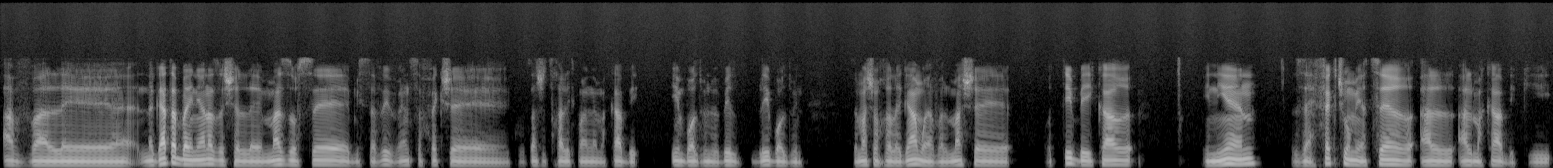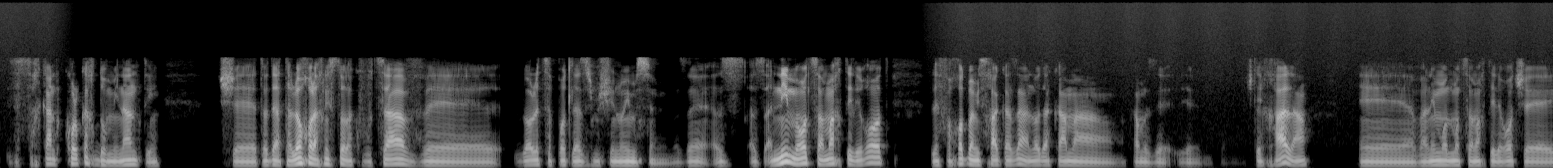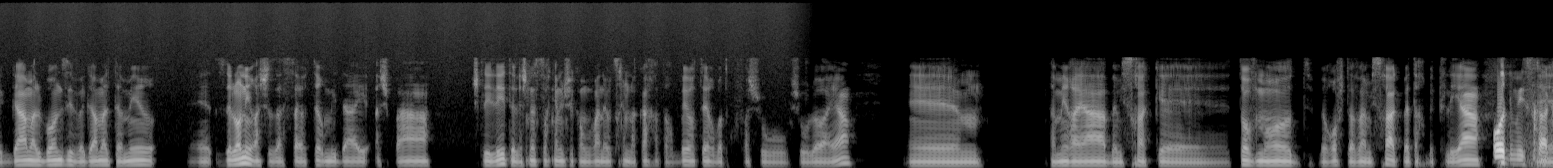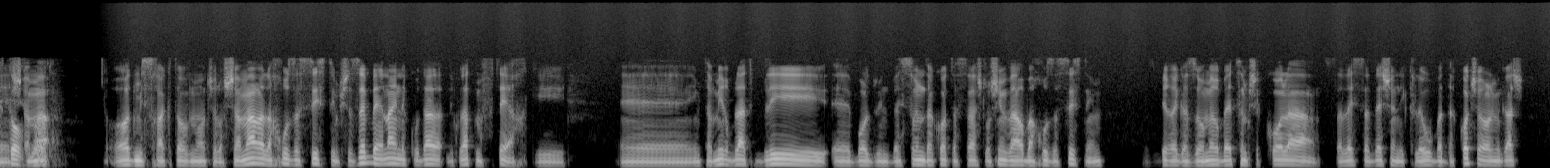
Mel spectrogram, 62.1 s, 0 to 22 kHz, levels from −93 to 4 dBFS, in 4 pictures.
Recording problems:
high frequencies cut off; noticeable; nothing above 5.5 kHz
hiss; faint; until 16 s, from 25 to 39 s and from 48 s on; 20 dB below the speech

